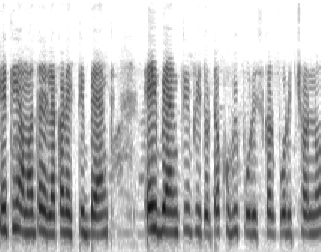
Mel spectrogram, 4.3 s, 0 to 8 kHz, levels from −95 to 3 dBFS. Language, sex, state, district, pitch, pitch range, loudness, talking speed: Bengali, female, West Bengal, Purulia, 235 Hz, 230-255 Hz, -18 LUFS, 165 wpm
